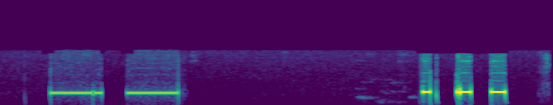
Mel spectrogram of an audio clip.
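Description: Telephone keypad tones dial an extension: after two longer steady tones and a pause, three short, sharp beeps sound in quick, even succession, fairly loud and with no talking over them.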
